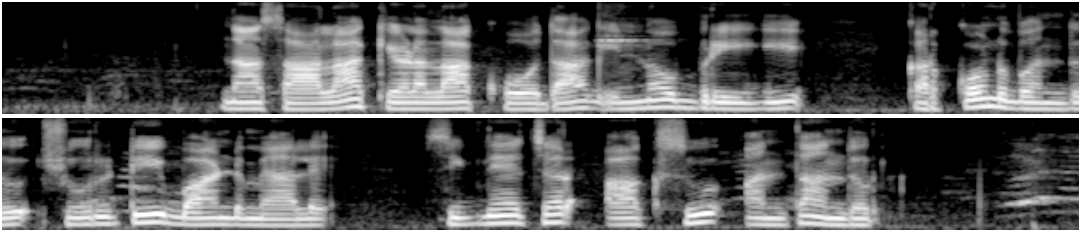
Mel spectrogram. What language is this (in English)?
Kannada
